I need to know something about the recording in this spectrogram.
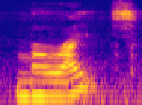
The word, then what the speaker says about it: Merytes: by 25 portable binoculars by rights I believe that's how you pronounce their name em ery tes I was so eager to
